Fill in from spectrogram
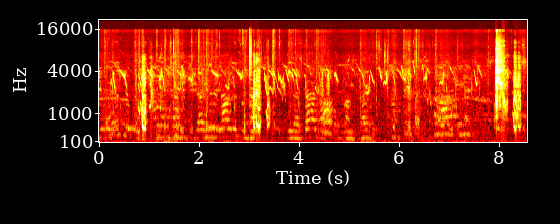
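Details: Grey francolin chicks kept in captive housing peep constantly, many short high descending notes overlapping, over a low buzzing hum and a few sharp rattling bursts.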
